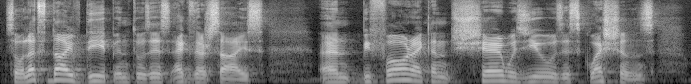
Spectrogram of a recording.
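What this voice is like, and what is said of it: Voice affected by a cold. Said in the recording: “my voice is not as usual because I'm recovering from a strong cold”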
